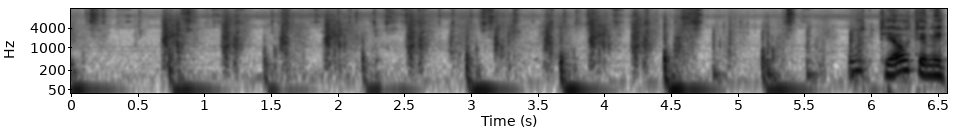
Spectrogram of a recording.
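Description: Slow footsteps thud on a wooden floor.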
